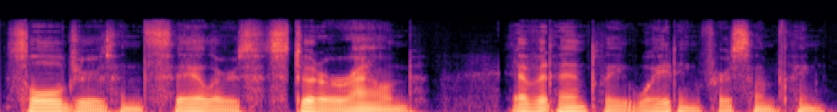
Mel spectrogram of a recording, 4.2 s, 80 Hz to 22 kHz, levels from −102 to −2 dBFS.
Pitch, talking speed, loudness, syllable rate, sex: 90 Hz, 130 wpm, -19 LUFS, 4.9 syllables/s, male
